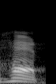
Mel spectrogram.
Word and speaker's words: head: nomor WA ne hath ya bacanya head bukan hate ya head member2 Oke bacanya search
